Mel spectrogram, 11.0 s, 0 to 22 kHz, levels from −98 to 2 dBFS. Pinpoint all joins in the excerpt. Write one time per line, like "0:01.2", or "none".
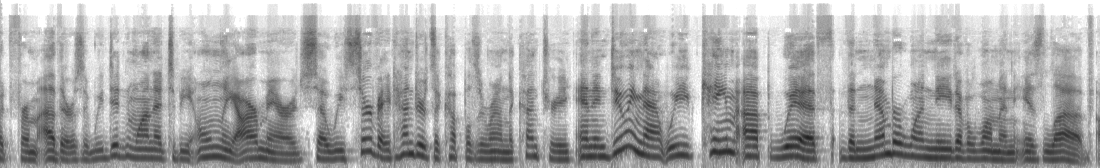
none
